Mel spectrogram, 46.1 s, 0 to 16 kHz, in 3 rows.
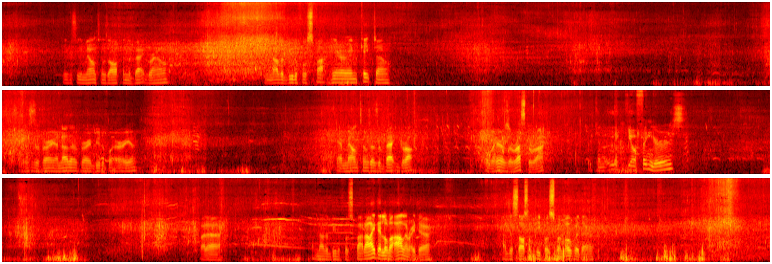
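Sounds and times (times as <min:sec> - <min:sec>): small waves washing on shore: 0:00.0 - 0:20.2, 0:20.8 - 0:46.0
wind buffeting microphone: 0:13.0 - 0:14.8, 0:18.2 - 0:20.5, 0:27.4 - 0:28.2, 0:30.5 - 0:32.6, 0:35.5 - 0:37.6, 0:39.0 - 0:45.8.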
